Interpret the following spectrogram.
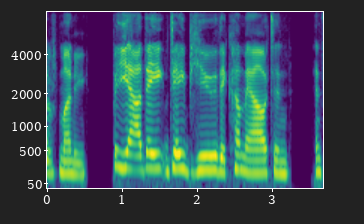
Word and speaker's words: debut: for the first time debut is a weird word guys because it's French I was recording something for a client uh long ago and they said oh no you said it wrong it's debut or debut and I went no actually it's not yeah it's debut because it's French so we use it for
